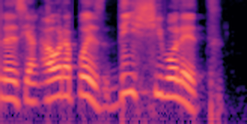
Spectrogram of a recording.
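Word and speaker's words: שיבולת: quiénes eran del otro, los ponían a pronunciar shibolet. Y había algunos que decían cibolet porque lo pronunciaban diferente.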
